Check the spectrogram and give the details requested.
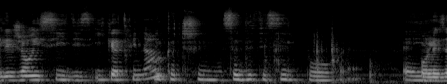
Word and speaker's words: Ekatrina: On prononce pas le E. Ekatrina.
